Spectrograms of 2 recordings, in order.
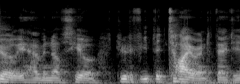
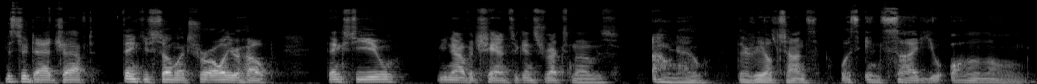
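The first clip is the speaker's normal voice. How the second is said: ordinary talk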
